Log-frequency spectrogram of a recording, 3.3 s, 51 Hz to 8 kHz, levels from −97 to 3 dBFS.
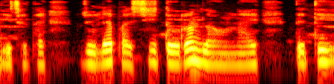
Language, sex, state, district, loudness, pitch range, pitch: Marathi, male, Maharashtra, Chandrapur, -17 LUFS, 170-190 Hz, 175 Hz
